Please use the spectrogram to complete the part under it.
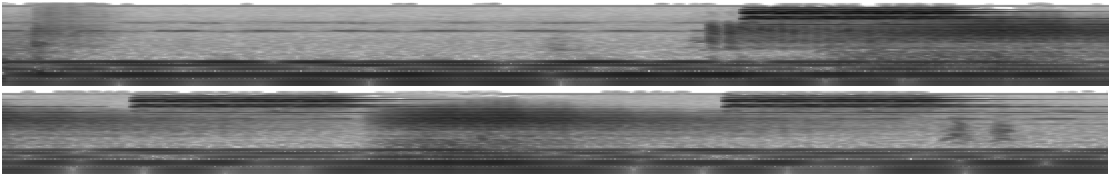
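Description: A telephone rings in repeated electronic bursts, three rings spaced a few seconds apart over a steady low hum, with no talking.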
